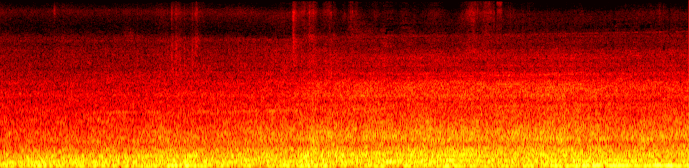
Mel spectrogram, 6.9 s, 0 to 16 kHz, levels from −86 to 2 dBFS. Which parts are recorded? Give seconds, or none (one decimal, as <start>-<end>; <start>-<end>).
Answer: 0.0-1.1; 3.5-6.9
